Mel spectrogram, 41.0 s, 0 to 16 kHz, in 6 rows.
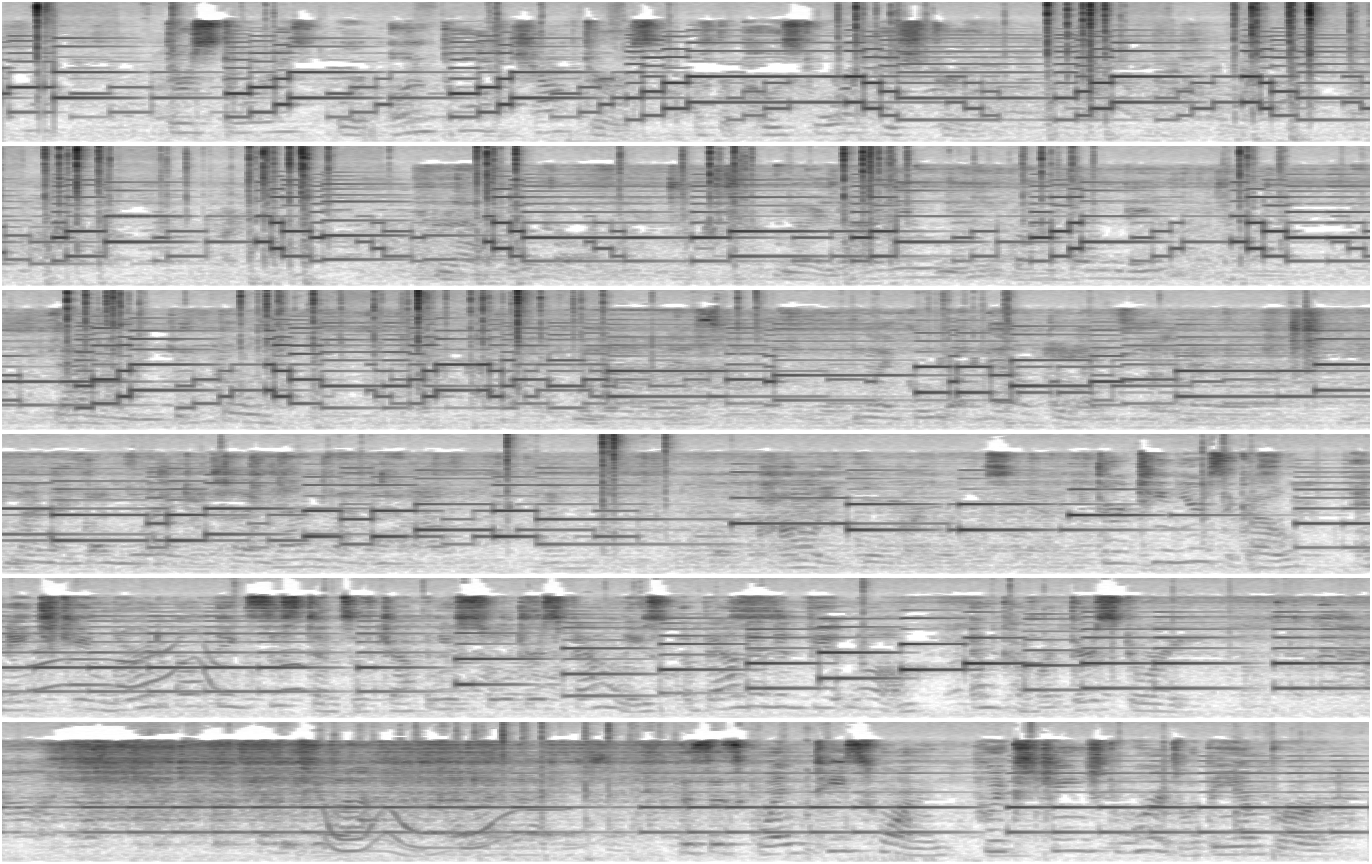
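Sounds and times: synthesizer melody with echo: 0.0 - 41.0.

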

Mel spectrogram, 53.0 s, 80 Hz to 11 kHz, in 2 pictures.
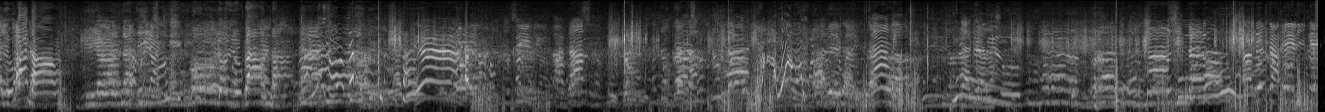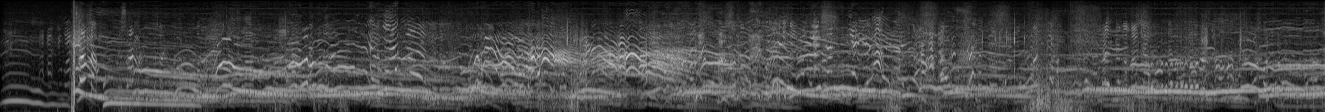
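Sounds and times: children chattering: 0.0 - 53.0
children singing a note: 28.0 - 53.0.

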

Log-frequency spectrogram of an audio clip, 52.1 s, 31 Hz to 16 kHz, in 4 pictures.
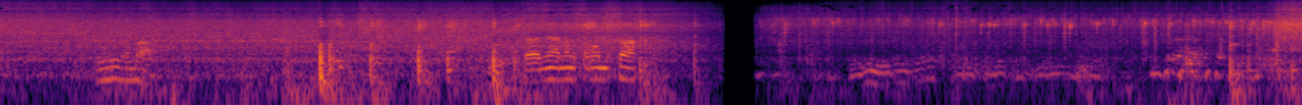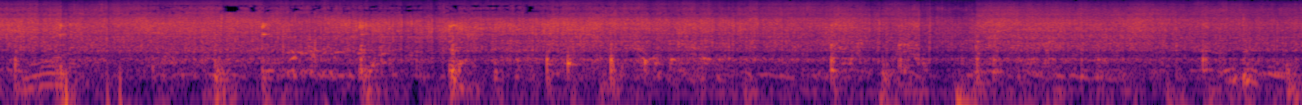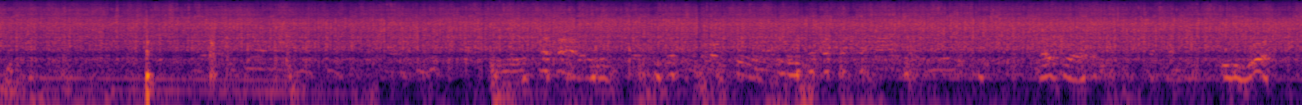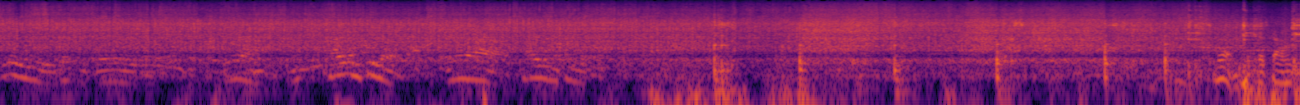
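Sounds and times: beans sizzling in a wok: 0.0 - 52.0
metal spatula scraping a pan: 9.8 - 26.4, 45.9 - 52.0.

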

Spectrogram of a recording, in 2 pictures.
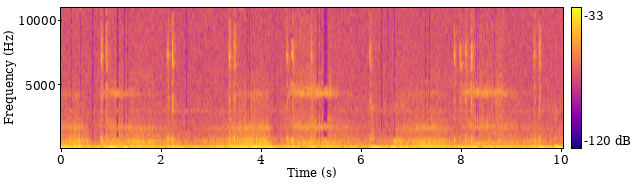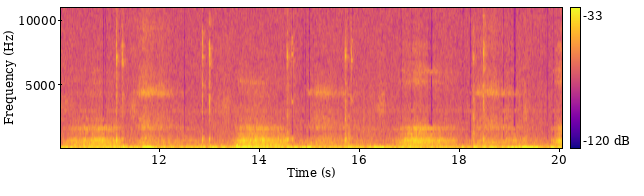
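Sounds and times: computer mouse clicks: 0.8 - 1.3, 2.1 - 2.4, 3.3 - 3.7, 4.4 - 5.4, 6.1 - 6.4, 7.8 - 8.6, 9.4 - 10.0, 11.1 - 11.4, 12.8 - 13.2, 14.5 - 14.8, 15.6 - 16.0, 18.2 - 18.8.

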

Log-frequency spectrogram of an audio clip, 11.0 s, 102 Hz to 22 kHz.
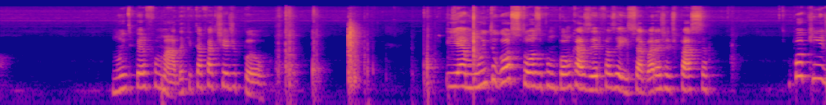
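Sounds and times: plastic tub and knife knocking on table: 3.7 - 5.8.

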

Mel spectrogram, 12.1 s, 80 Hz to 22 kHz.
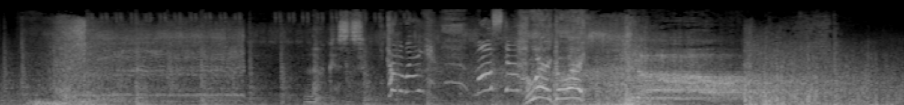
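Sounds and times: flies buzzing: 0.4 - 8.3.

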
